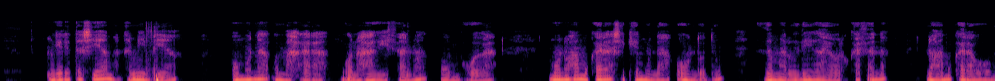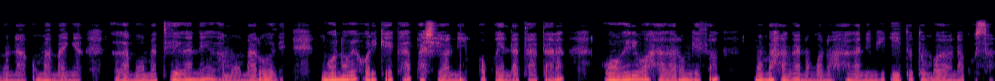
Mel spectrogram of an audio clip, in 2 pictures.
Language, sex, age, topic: Oshiwambo, female, 25-35, agriculture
